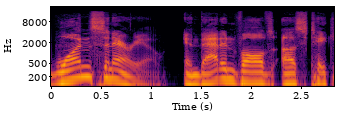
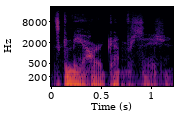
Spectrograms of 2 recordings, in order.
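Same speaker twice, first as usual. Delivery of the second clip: fast, hushed, much lower; worried whisper; 11 semitones lower, 18 dB quieter, faster than usual. Acted. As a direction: hurry it out in a grave whisper. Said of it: "Why are we whispering?".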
